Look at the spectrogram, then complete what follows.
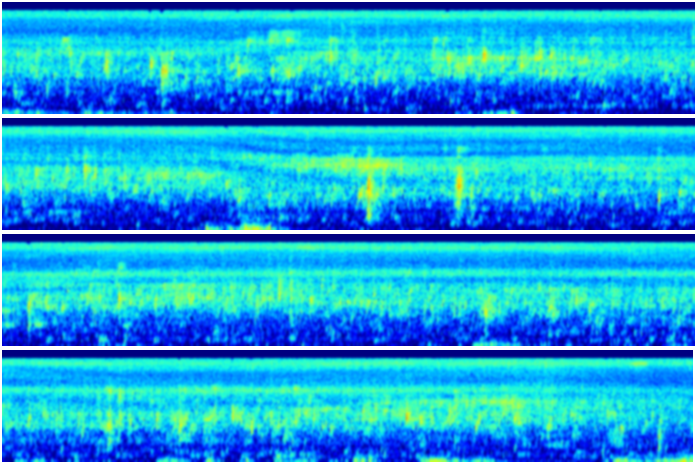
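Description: Water from a tiered stone fountain splashing and trickling into its basin, a steady spattering, with a few brief low thumps along the way.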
